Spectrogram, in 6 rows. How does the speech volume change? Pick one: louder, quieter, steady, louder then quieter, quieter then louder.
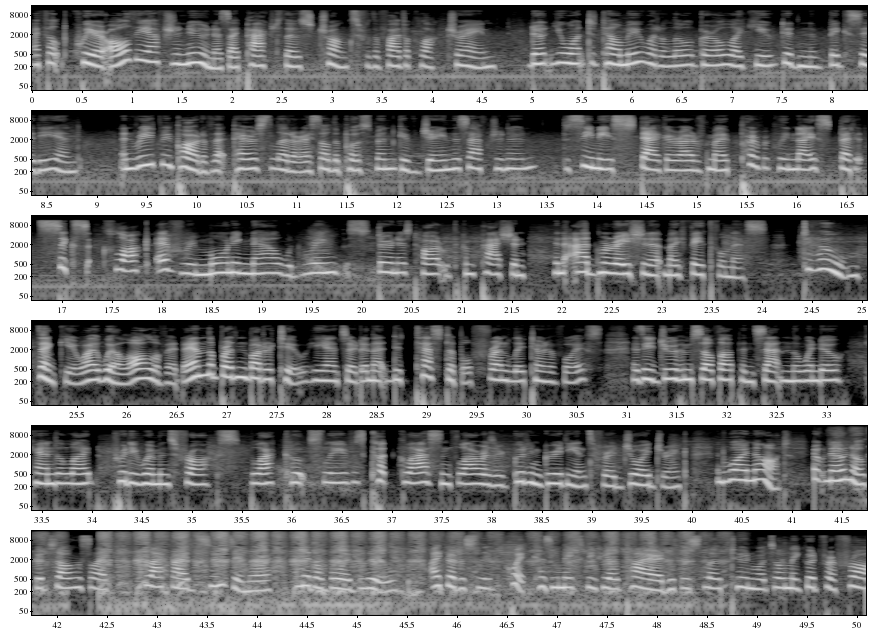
steady.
